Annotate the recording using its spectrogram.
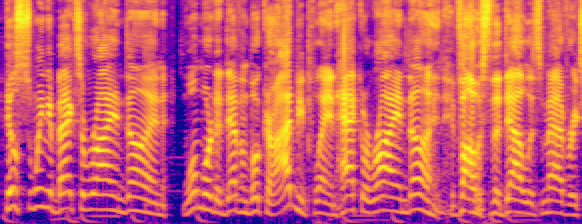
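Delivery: live sports commentary, rising with the action; energetic announcer call; play-by-play. Acted. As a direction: call the game like a broadcaster. Live play-by-play of game sim.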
